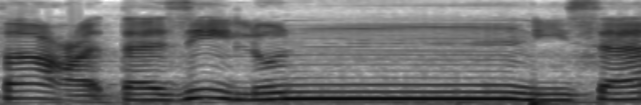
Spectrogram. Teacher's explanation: عین کو واضح کریں اور عین کے اوپر ساکن ہے تو ساکن ہی پڑھنا ہے۔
